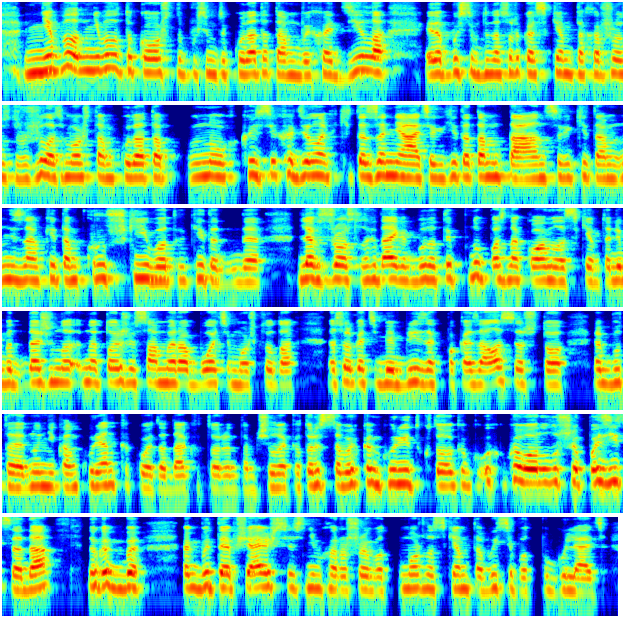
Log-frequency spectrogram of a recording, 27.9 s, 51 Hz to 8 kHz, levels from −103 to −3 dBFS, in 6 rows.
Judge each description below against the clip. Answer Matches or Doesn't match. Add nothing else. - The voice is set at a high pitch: Matches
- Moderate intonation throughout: Doesn't match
